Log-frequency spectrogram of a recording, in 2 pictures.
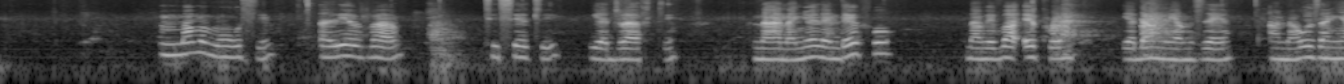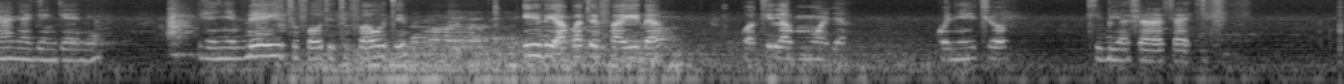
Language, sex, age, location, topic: Swahili, female, 18-24, Dar es Salaam, finance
